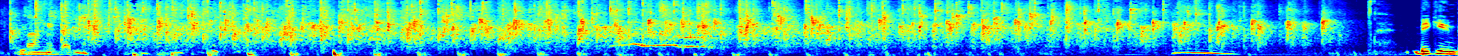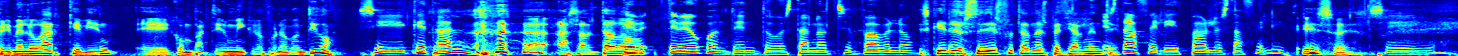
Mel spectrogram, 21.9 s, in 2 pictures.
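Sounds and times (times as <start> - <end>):
crowd applause: 0.0 - 10.2
speech: 0.1 - 2.3, 10.6 - 21.8
laughter: 1.0 - 2.2, 14.5 - 15.2.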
